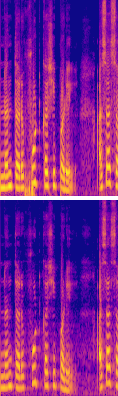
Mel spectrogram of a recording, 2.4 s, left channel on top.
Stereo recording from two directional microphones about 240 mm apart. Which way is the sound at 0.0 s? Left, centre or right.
Left.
